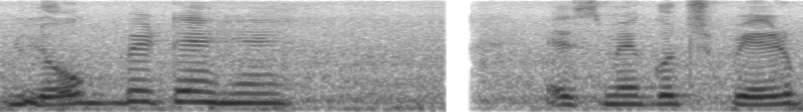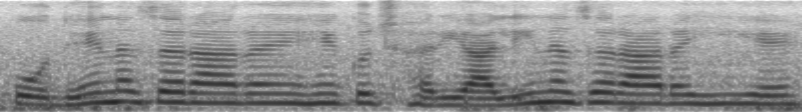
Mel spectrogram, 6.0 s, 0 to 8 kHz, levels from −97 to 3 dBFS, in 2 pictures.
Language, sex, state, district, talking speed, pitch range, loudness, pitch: Hindi, female, Bihar, Darbhanga, 160 wpm, 225-265 Hz, -21 LUFS, 245 Hz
